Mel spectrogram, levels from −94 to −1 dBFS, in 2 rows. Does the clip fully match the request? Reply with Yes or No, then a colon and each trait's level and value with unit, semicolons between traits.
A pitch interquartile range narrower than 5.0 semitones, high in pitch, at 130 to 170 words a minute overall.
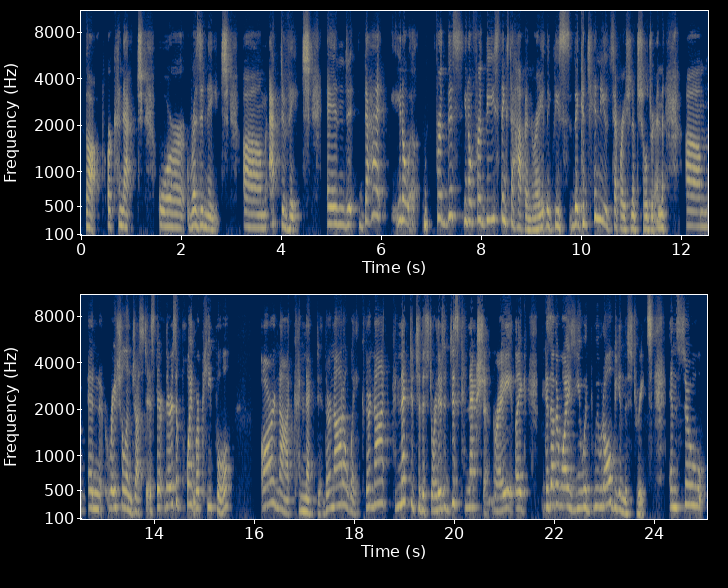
No: wide, 5.4 semitones; high, 240 Hz; average, 165 wpm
